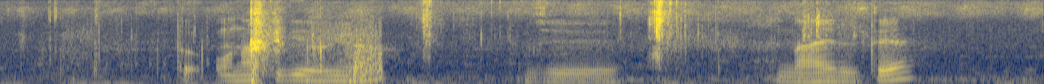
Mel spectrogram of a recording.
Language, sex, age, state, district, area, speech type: Santali, male, 18-30, West Bengal, Uttar Dinajpur, rural, spontaneous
